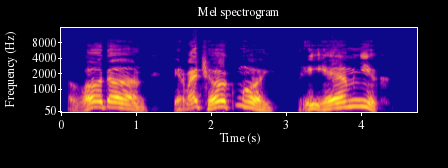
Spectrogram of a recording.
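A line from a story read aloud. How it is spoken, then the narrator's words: Proud, tender exclamation. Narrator (Russian): воскликнул он с гордостью и умилением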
